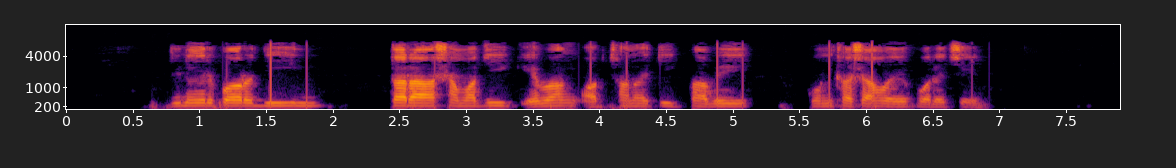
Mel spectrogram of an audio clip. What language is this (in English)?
Bangla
